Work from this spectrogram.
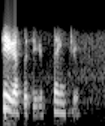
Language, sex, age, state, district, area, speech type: Assamese, female, 30-45, Assam, Barpeta, urban, conversation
